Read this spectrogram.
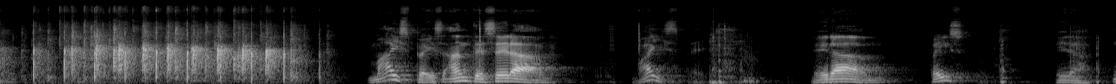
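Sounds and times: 
audience clapping: 0.0s - 3.5s
speech: 3.8s - 5.6s, 6.4s - 6.9s, 8.2s - 9.7s, 10.6s - 11.1s.

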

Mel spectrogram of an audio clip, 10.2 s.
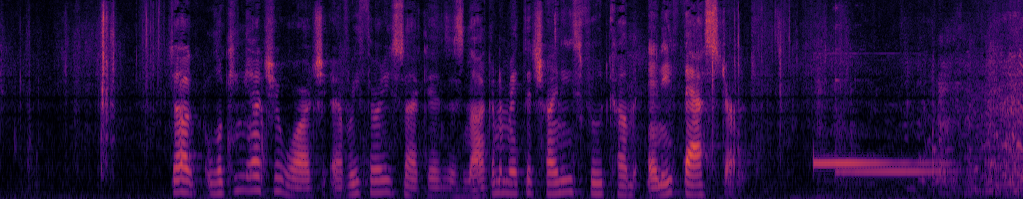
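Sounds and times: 
speech: 1.7s - 7.6s
two-tone ding-dong doorbell: 8.2s - 9.6s
laughter: 9.3s - 10.2s.

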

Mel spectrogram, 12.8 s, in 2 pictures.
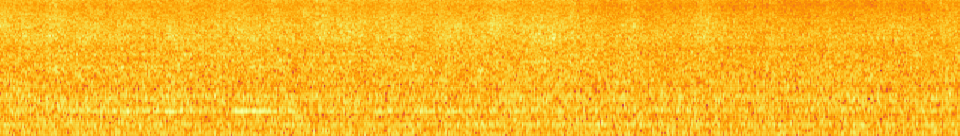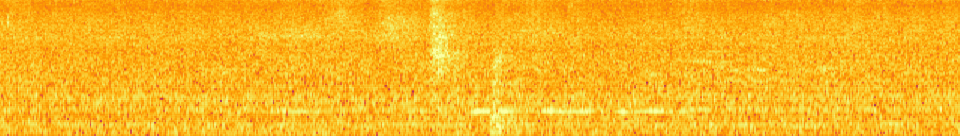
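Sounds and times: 
ventilation humming in Costa: 0.0s - 12.8s.

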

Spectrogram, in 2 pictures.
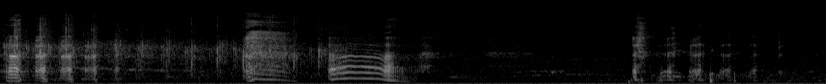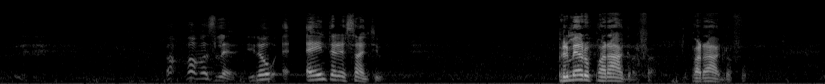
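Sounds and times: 
speech: 0.0s - 0.9s, 10.4s - 12.2s, 13.9s - 15.8s
laughter: 0.0s - 1.6s, 6.4s - 7.9s
audience applause: 0.0s - 4.1s.

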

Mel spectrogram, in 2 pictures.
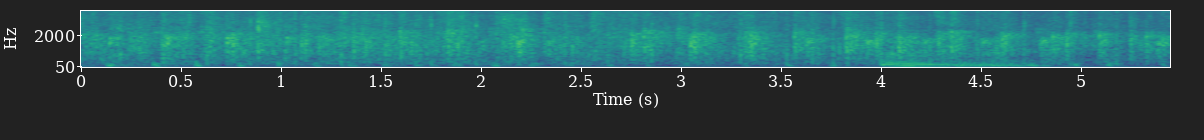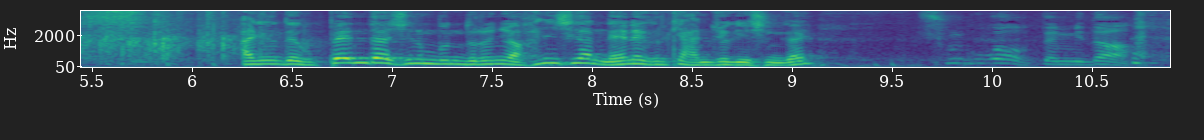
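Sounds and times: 
audience applause: 0.0s - 6.5s
speech: 6.3s - 10.8s.

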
